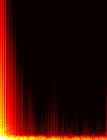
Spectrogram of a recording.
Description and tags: a bassy piano lid closing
